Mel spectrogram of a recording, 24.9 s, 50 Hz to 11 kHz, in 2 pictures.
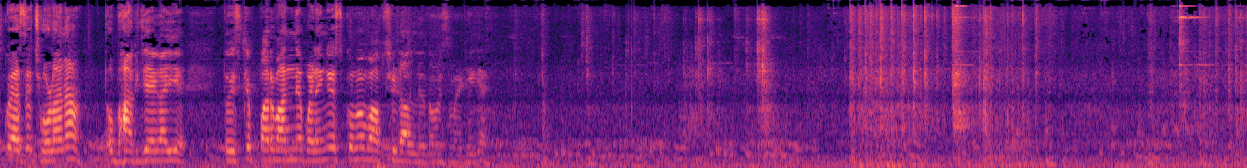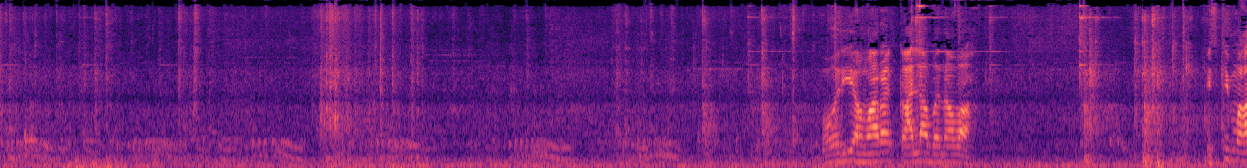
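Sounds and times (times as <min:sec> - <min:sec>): pigeons cooing: 0:00.0 - 0:20.7
wire cage rustling and knocking: 0:23.2 - 0:24.7.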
